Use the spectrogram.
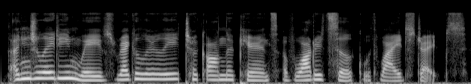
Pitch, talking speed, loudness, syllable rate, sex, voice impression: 220 Hz, 180 wpm, -16 LUFS, 5.9 syllables/s, female, feminine, adult-like, tensed, powerful, bright, clear, fluent, intellectual, friendly, lively, slightly intense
